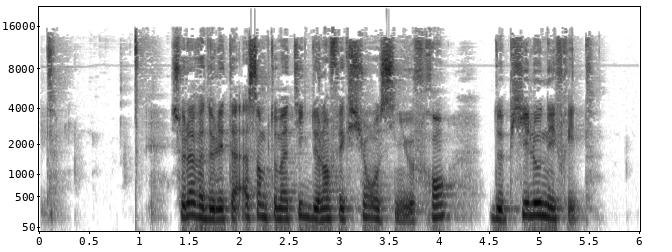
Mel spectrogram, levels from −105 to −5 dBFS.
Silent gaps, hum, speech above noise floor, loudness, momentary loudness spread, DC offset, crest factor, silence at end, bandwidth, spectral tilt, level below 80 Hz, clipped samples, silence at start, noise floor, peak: none; none; 48 dB; -16 LUFS; 13 LU; under 0.1%; 18 dB; 0.5 s; 16 kHz; -3.5 dB/octave; -48 dBFS; under 0.1%; 0.1 s; -64 dBFS; 0 dBFS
